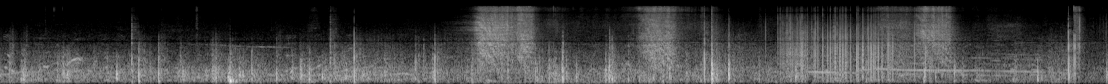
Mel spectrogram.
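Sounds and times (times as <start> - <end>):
firecracker bangs: 0.0 - 11.0
fireworks hissing bursts: 0.2 - 11.0
faint falling whistle: 2.2 - 3.0.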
